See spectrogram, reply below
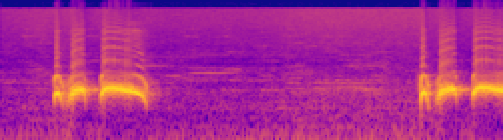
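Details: Old spotted dove decoy, aged over ten, gives two well-spaced coo phrases, a quick doubled note followed by a long arched coo, separated by several seconds of faint background hiss.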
